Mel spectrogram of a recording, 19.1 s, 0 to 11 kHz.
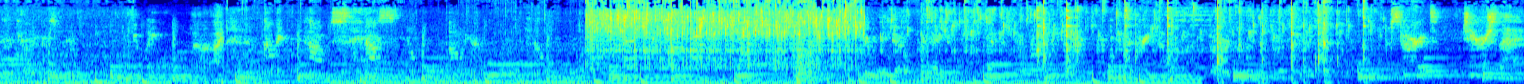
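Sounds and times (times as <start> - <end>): soft background music: 0.0 - 19.0
dishes and utensils clinking: 7.3 - 17.4.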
